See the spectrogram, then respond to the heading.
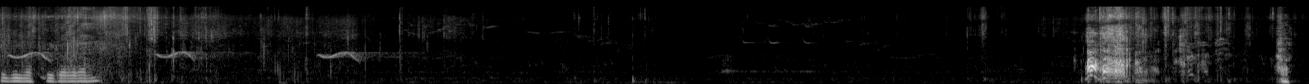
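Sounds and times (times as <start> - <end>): whistled bird call: 3.2 - 3.8.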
